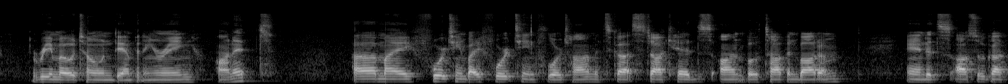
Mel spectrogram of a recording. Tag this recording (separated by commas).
Speech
